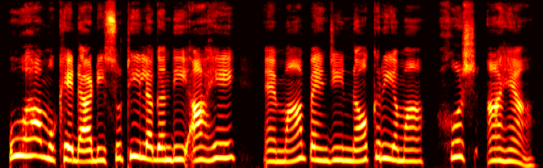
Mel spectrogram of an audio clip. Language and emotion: Sindhi, neutral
